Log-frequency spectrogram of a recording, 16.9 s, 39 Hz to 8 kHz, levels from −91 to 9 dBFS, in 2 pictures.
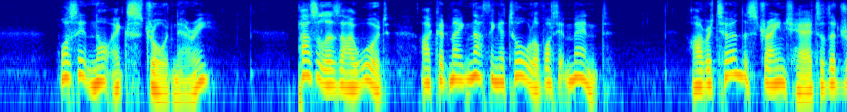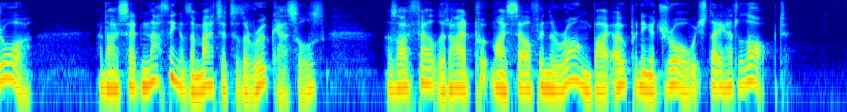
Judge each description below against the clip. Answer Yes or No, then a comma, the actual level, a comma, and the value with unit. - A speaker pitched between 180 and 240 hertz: No, low, 135 Hz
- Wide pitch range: Yes, wide, 6.4 semitones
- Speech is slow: No, average, 195 wpm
